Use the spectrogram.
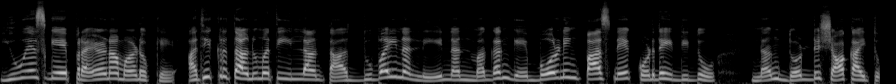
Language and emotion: Kannada, surprised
